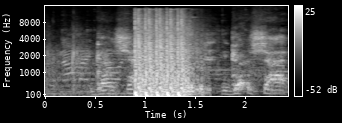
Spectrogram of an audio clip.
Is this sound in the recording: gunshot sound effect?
yes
